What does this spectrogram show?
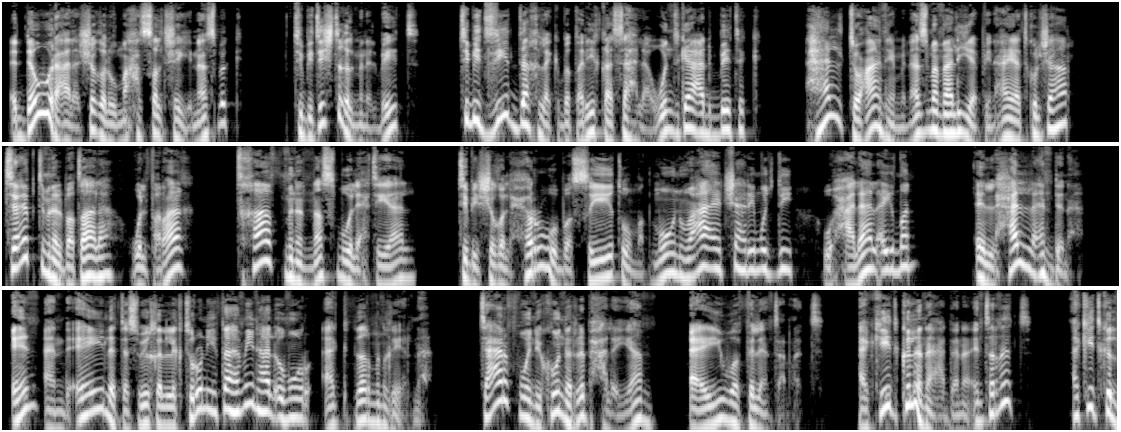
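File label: arabic male narration; voice demos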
